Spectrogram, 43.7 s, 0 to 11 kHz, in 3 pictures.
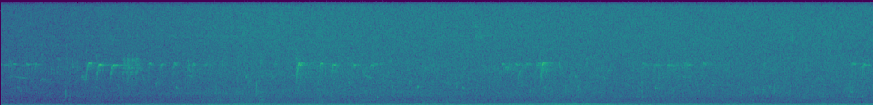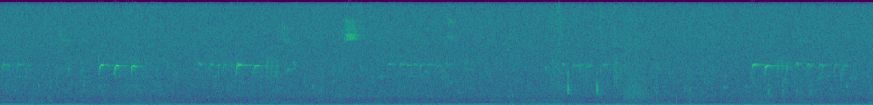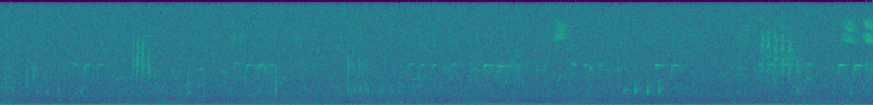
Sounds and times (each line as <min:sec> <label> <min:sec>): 0:00.0 birds 0:43.6
0:00.0 mild wind 0:43.6
0:00.0 small stream nearby 0:43.6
